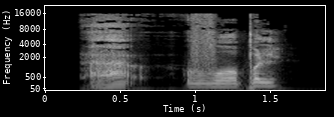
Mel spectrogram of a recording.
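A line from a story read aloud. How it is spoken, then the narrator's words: Weak question. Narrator (Russian): слабым голосом спросил Ваймс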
